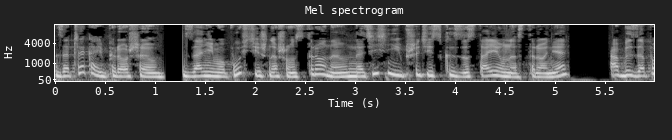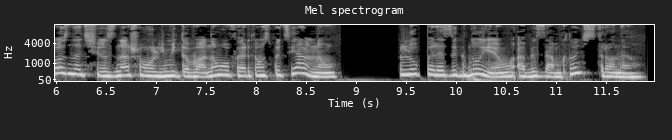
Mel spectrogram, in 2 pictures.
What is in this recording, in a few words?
IVR Polish Dry; J Factory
